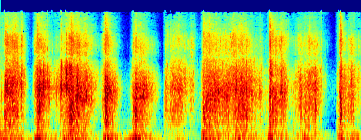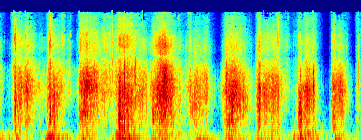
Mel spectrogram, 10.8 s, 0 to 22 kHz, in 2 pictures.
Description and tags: Walk WetGravel NormalSpeed
Me walking on soggy wet gravel near my stream. Recorded with my Walkman Mp3 Player/Recorder. Simulated stereo, digitally enhanced.
gravel, soggy, walk, wet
